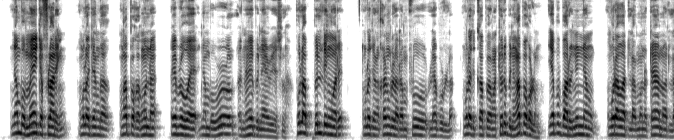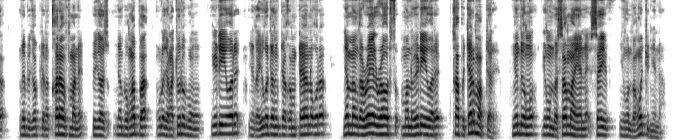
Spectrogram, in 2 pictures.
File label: Warlpiri floods message; tropical cyclone esther february 2020; NTFRES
